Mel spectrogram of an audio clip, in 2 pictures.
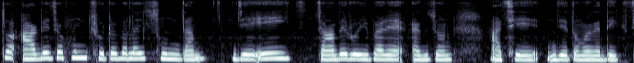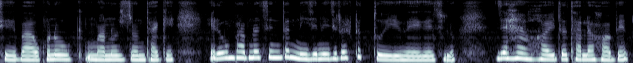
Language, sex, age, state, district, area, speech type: Bengali, female, 18-30, West Bengal, North 24 Parganas, rural, spontaneous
